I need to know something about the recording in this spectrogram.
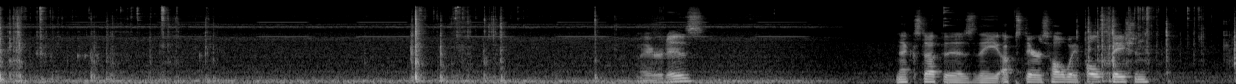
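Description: A key turns in a lock with a click.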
